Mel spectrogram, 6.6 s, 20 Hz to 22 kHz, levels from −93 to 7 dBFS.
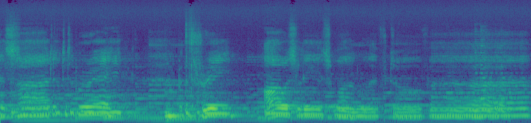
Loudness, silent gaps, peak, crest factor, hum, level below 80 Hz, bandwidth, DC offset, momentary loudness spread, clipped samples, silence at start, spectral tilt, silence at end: -24 LUFS; none; -8 dBFS; 16 dB; none; -62 dBFS; over 20 kHz; under 0.1%; 9 LU; under 0.1%; 0 s; -5.5 dB/octave; 0 s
